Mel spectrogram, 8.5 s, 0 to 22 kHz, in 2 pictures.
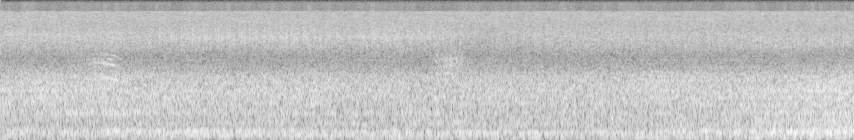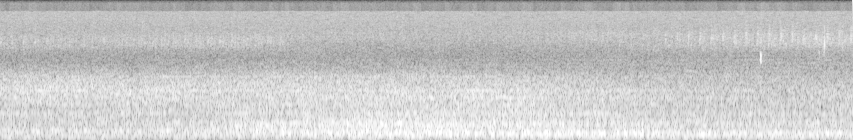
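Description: An Airbus A321, about three years old, departs Amsterdam Schiphol Airport as a broad steady engine roar that swells slowly louder toward the end, heard from a distance with no talking.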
